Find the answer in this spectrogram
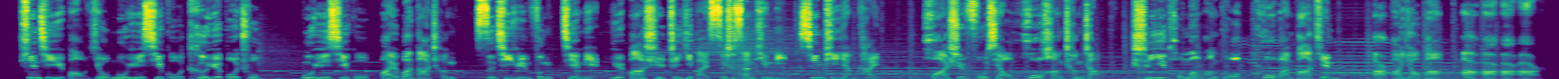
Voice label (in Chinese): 男 广告; 牧云溪谷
